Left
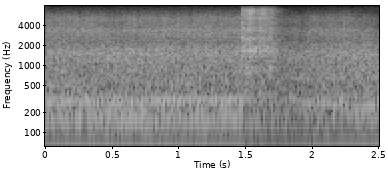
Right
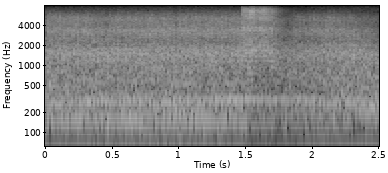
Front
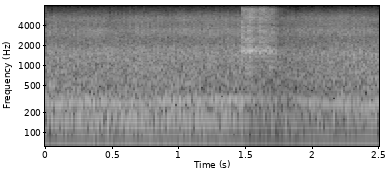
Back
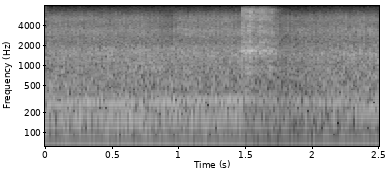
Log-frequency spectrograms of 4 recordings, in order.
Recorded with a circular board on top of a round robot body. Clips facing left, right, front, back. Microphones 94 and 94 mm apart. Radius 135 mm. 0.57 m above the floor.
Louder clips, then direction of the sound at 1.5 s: Left 3 dB, back 2 dB; 110° left.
